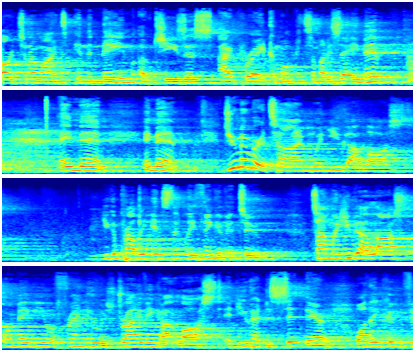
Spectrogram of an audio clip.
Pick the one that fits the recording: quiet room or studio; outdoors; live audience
live audience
